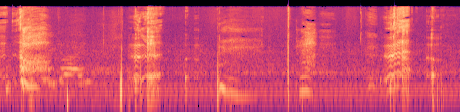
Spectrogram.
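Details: Burping by a kid: several loud, croaky belches a few seconds apart, with short sounds between them and a faint background hum.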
